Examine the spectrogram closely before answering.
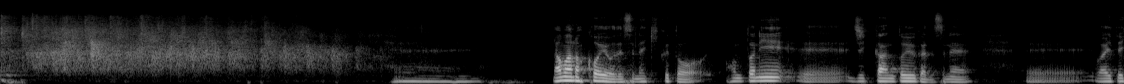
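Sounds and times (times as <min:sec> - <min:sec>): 
big round of audience applause: 0:00.0 - 0:03.8
speech: 0:05.6 - 0:11.2.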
